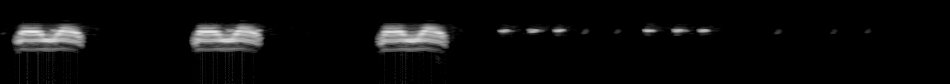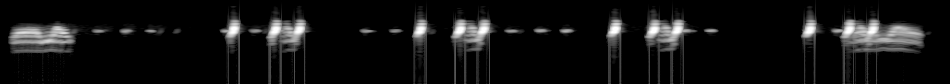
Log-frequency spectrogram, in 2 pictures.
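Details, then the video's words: Quail calls played for hunting: three coarse, buzzy bursts about a second apart, soft short chirps, another buzzy burst, then a run of sharp, high snapping notes alternating with brief twitters. "Bater ki awaz Quail voice || Quail sound for hunting"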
